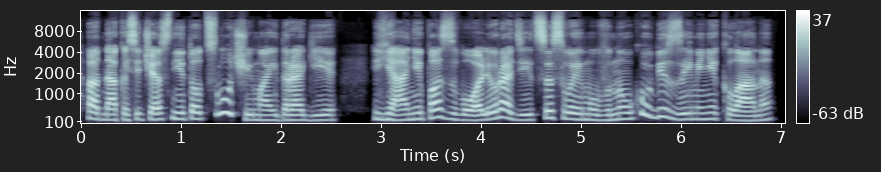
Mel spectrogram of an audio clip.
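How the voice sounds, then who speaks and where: A woman voicing a stern, domineering werewolf clan matriarch who speaks loudly and emphatically in an audiobook. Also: medium pitch, no room sound, studio quality, lightly acted. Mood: coaxing. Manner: loud, commanding, slow and emphatic.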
